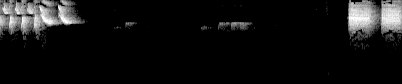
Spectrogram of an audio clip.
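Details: European goldfinch ending a quick high twittering run, then thin soft notes, then two loud harsh rasping bursts.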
